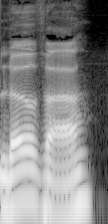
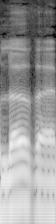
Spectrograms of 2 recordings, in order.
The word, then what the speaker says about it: Löwe: Yeah, it's pronounced Löwe, and so that's why I like Löwenbräu, the Löwenbräu, that's the lion's brew. So L-O-W-E is pronounced Löwe, it means lion.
